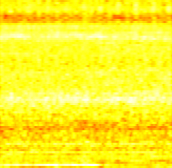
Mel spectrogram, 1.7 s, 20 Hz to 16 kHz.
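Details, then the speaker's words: 2009 Honda Civic idling steadily when A/C is switched on: slight idle shift as the compressor clutch pulls in and engages; compressor previously not engaging due to a bad ground, works once a ground is provided. "Go ahead, turn it on. There it is. It's starting to engage now."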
